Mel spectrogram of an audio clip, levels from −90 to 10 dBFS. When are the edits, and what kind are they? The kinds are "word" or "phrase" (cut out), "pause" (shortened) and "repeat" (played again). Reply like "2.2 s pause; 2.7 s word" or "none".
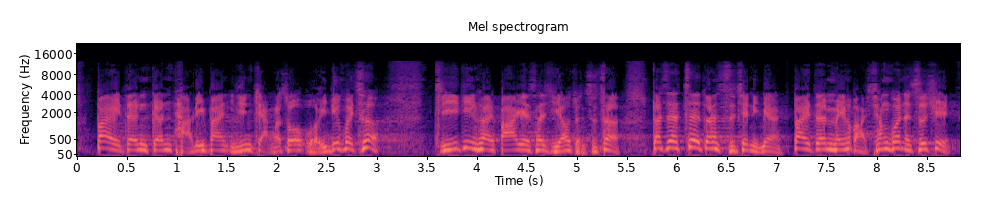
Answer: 7.1 s pause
